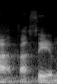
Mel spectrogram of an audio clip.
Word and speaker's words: เกษม: Sign นำ หน้า นะ K SCM อ่าน ว่า เกษม นะ ครับ สำหรับ ท่าน ที่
